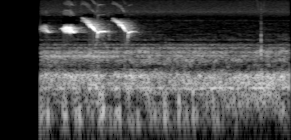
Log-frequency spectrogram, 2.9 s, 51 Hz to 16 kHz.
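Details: A common reed bunting sings early on an April 2020 morning: a brief phrase of four high, sharp notes, each slurring downward about a third of a second apart, over a steady low background hum.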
